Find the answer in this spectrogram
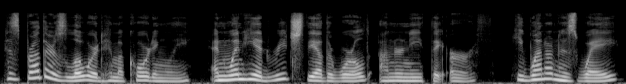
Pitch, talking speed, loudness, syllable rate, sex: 185 Hz, 200 wpm, -17 LUFS, 5.4 syllables/s, female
